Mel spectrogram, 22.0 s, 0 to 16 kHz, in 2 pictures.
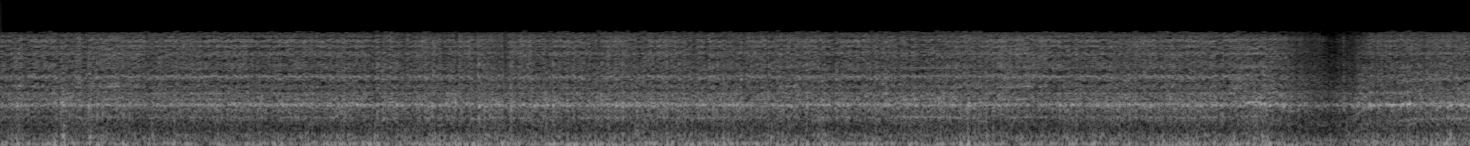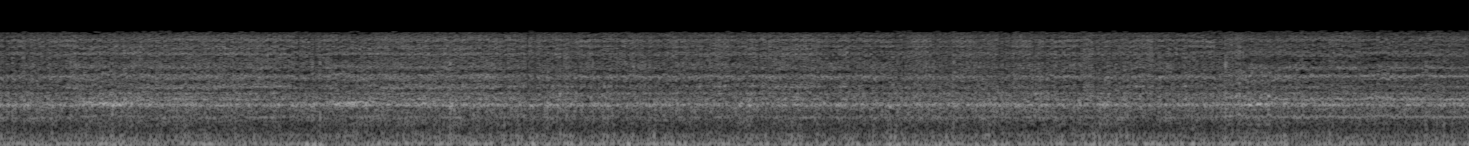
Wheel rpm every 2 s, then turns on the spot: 160, 160, 160, 160, 130, 130, 160, 160, 160, 160, 160.
none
